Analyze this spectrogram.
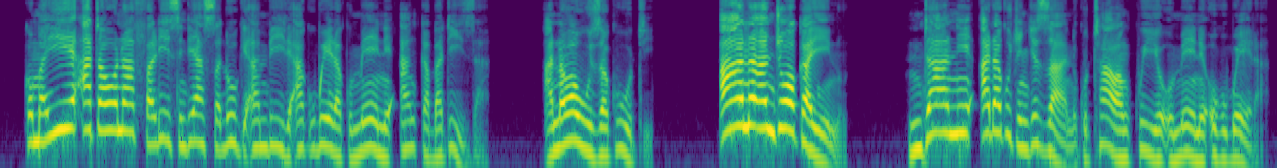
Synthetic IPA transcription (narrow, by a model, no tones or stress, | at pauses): kɔmaijɛʔataɔnaːfalisindiasaɗuk̬ɛambiɾiʔakuɓwɛɾakumɛnɛʔaŋkaɓatiːza̰ | a̰nawauzakuːti̥ | anaːnd͡ʒɔkaiːnṵ | ndaniʔaɗak̬ut͡ʃɛnd͡ʒɛza̰nikutʰawaŋ̩kwijɔʔumɛnɛʔukuɓwɛ̰ːɾa̰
